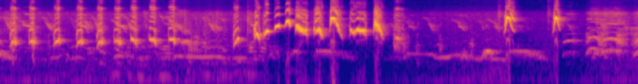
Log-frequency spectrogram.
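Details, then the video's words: White-rumped shama song with isian filler phrases: a steady series of repeated short chirps, then a rapid loud outburst of sweeping whistles and chatter, ending in scattered sharp notes. "Suara Burung Murai batu dengan Isian mantap"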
